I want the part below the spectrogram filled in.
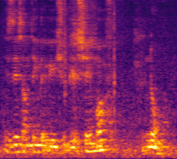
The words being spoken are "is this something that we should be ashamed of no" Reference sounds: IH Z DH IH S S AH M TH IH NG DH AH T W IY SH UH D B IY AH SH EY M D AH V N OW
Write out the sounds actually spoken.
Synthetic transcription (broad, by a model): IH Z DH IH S S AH M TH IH NG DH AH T W IY SH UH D B IY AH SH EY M AH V N OW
